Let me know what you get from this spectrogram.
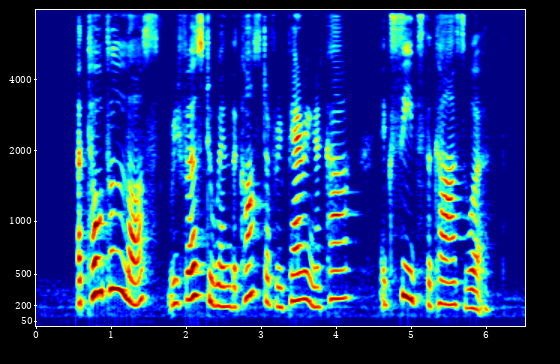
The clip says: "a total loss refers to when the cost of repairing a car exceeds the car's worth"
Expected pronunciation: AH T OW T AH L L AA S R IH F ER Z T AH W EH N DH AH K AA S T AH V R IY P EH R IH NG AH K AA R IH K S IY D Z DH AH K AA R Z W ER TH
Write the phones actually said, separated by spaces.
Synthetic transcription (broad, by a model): AH T OW T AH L L AA S R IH F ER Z T AH W EH N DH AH K AA S T AH V R IY P EH R IH NG AH K AA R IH K S IY D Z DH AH K AA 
